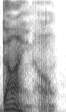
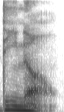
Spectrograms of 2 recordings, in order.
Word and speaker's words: Dino: He squinted at the paper and said, "You're hired, Dino." He pronounced it Dino. "It's actually Dino," I told him, "like dinosaur."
